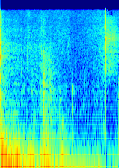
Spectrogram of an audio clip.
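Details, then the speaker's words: Adult during a live-streamed ASMR eating session; deep, low rumble fading over about half a second as her stomach growls: stomach growling (borborygmi). "あ、ごめんなさい、お腹鳴っちゃった。え、聞こえた？大丈夫だった？聞こえなかった？ごめんなさい、ちょっとグーってなった。"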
